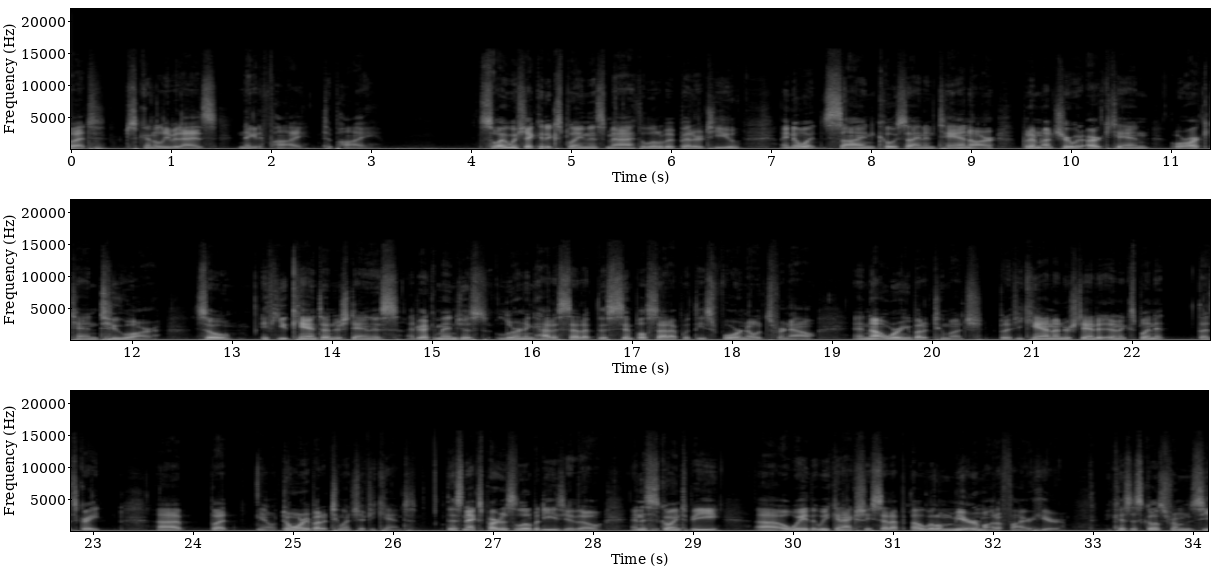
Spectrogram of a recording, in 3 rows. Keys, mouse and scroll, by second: 0.0 ctrl+z, 0.4 ctrl+z, 1.4-1.7 scroll down 5, 1.8-3.9 middle drag, 3.9 scroll down 4, 4.0-7.8 middle drag, 7.8 click, 9.0-11.8 scroll up 1, 12.1-12.6 scroll down 4, 12.6-15.7 middle drag, 19.7-22.0 scroll up 3, 23.5-24.2 scroll down 4, 24.2-27.9 middle drag, 27.9 click, 29.0 g, 31.3-31.8 scroll up 4, 31.8-34.1 middle drag.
